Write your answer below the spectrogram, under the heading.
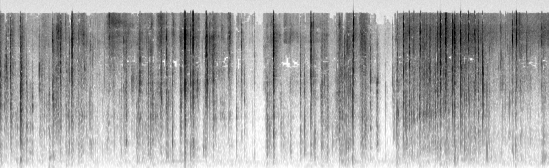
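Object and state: Paper magazine pages being crumpled and smoothed.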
